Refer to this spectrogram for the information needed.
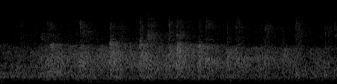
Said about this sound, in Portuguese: Agora só os lindos de Jesus aplaudam a ele bem alto.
